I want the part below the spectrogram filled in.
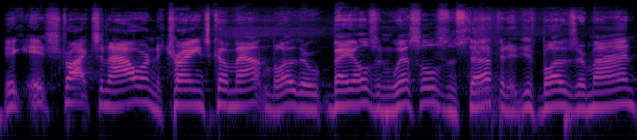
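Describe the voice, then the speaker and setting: A man at a fairly high pitch and fairly slow pace, on a very clean recording with a silent background. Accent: North Carolina. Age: 70s. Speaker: antiques dealer. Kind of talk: storytelling. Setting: auction gallery. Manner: loud.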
